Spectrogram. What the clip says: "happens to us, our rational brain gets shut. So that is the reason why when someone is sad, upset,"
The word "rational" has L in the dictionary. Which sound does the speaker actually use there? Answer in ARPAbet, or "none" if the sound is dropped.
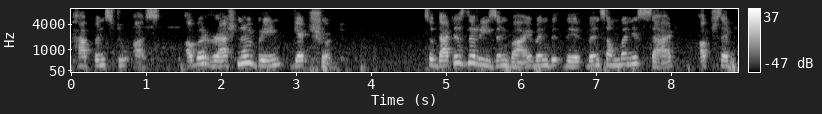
L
